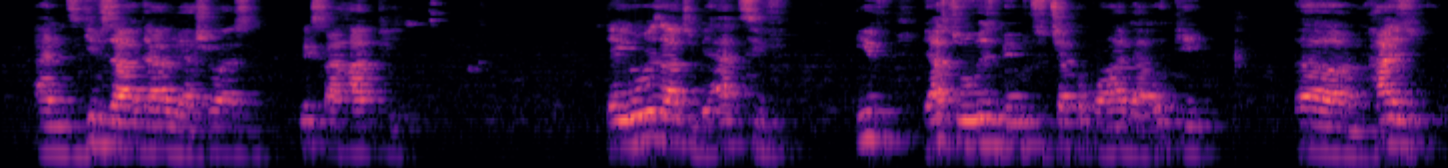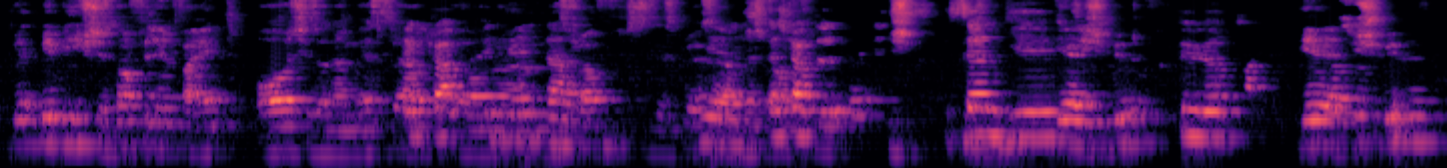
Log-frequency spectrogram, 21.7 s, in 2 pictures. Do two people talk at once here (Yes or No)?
Yes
